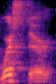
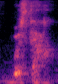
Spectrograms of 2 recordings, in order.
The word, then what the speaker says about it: Worcester: Like Worcester is Worcester. It's not Worcester, it's Worcester.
